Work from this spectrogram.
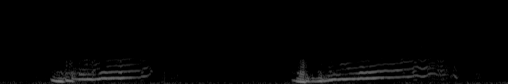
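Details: An old male Norwegian Forest Cat snores while asleep, each long breath a droning, slightly rising wheeze; his snoring has been getting louder with age.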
